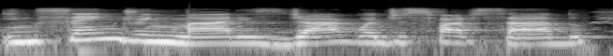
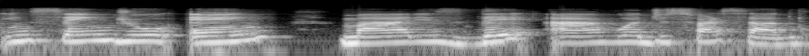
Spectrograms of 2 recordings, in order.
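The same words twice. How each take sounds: First: Vowels between neighbouring words run together. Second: Vowels between neighbouring words are kept apart. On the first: The speaker calls it right. "as sílabas se juntam" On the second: The speaker calls it wrong. "a gente não fala"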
